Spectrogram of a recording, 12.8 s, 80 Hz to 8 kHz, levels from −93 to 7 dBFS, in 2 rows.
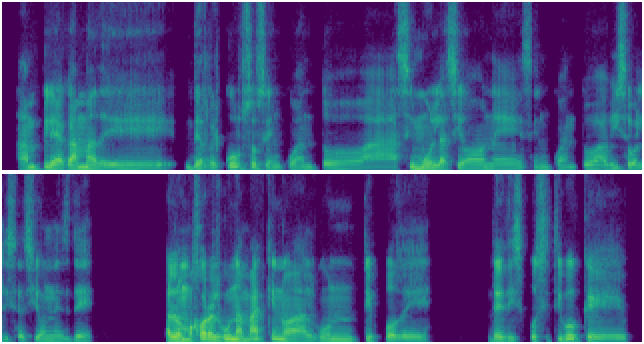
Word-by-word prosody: amplia 125 Hz, 0 st, +1 dB
gama 120 Hz, 0 st, +3 dB
de 95 Hz, -3 st, -5 dB
de 120 Hz, -3 st, -1 dB
recursos 135 Hz, +5 st, -1 dB
en 100 Hz, -2 st, -7 dB
cuanto 95 Hz, -2 st, -7 dB
a 85 Hz, 0 st, -5 dB
simulaciones 105 Hz, -4 st, -1 dB
en 95 Hz, -1 st, -11 dB
cuanto 95 Hz, 0 st, -7 dB
a 90 Hz, -, -4 dB
visualizaciones 100 Hz, +2 st, -4 dB
de 95 Hz, -2 st, -3 dB, 0.7 s
a 115 Hz, -, +5 dB
lo 120 Hz, +1 st, +9 dB
mejor 130 Hz, +4 st, +7 dB
alguna 130 Hz, 0 st, +6 dB
máquina 135 Hz, 0 st, +3 dB
o -, -, +3 dB
algún 115 Hz, +2 st, -3 dB
tipo 120 Hz, -3 st, -1 dB
de 95 Hz, -1 st, -4 dB, 0.6 s
de 115 Hz, 0 st, +4 dB
dispositivo 130 Hz, +5 st, 0 dB
que 105 Hz, -3 st, -1 dB
105 Hz, 120 wpm, -22 LUFS, 95-120 Hz, 0.7 s, lo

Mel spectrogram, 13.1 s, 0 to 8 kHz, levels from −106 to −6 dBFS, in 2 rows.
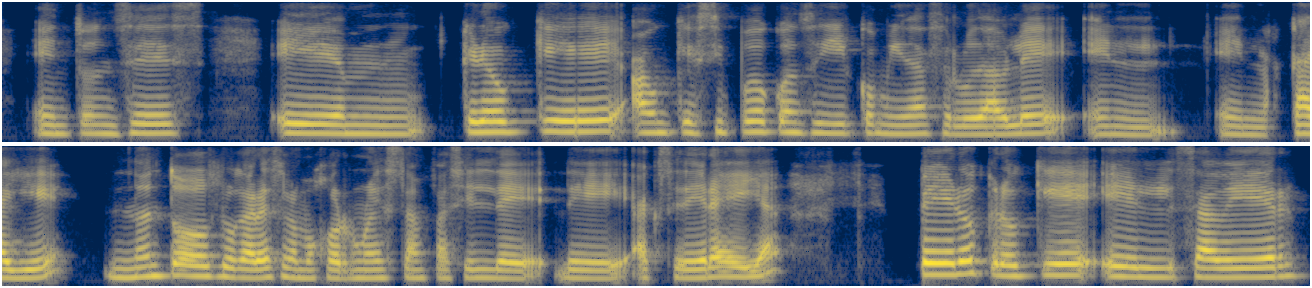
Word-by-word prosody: Entonces, 195 Hz, +1 st, -5 dB, 0.3 s
em, 190 Hz, -2 st, 0 dB, 0.2 s
creo 225 Hz, 0 st, +2 dB
que 235 Hz, 0 st, +2 dB
aunque 210 Hz, +1 st, -2 dB
sí 215 Hz, +3 st, -7 dB
puedo 225 Hz, +1 st, -3 dB
conseguir 210 Hz, -3 st, -5 dB
comida 190 Hz, -1 st, -5 dB
saludable 180 Hz, +1 st, 0 dB
en 175 Hz, +1 st, -9 dB
en 170 Hz, +8 st, -12 dB
en 175 Hz, -2 st, -8 dB
la -, -, -10 dB
calle, 180 Hz, +1 st, +1 dB
no 195 Hz, -1 st, -4 dB
en 225 Hz, -, 0 dB
todos 220 Hz, -3 st, +3 dB
lugares. 190 Hz, -2 st, +3 dB
A -, -, -2 dB
lo 190 Hz, -, -2 dB
mejor 175 Hz, -1 st, -2 dB
no 180 Hz, -, -2 dB
es 180 Hz, 0 st, -5 dB
tan 180 Hz, -, -6 dB
fácil 185 Hz, 0 st, -7 dB
de 175 Hz, -2 st, 0 dB
de 175 Hz, -1 st, -2 dB
acceder 180 Hz, +1 st, 0 dB
a 105 Hz, -, +5 dB
ella, 105 Hz, +3 st, +1 dB, 0.7 s
pero 255 Hz, +2 st, +8 dB
creo 225 Hz, -1 st, 0 dB
que 240 Hz, 0 st, +3 dB
el 200 Hz, -2 st, 0 dB
saber 200 Hz, +3 st, +2 dB
195 Hz, 165 wpm, -21 LUFS, 180-220 Hz, 0.7 s, pero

